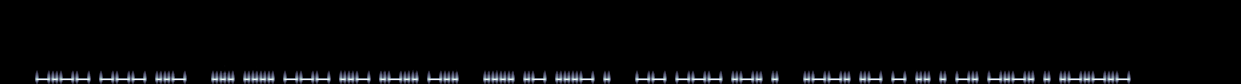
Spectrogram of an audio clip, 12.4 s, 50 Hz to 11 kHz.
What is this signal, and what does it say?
Morse code, heard as a keyed tone, about 30 wpm, 700 Hz. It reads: YOU SHOULD HAVE MORE PATIENCE.
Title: Sentences from Top 1300 Words 30wpm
